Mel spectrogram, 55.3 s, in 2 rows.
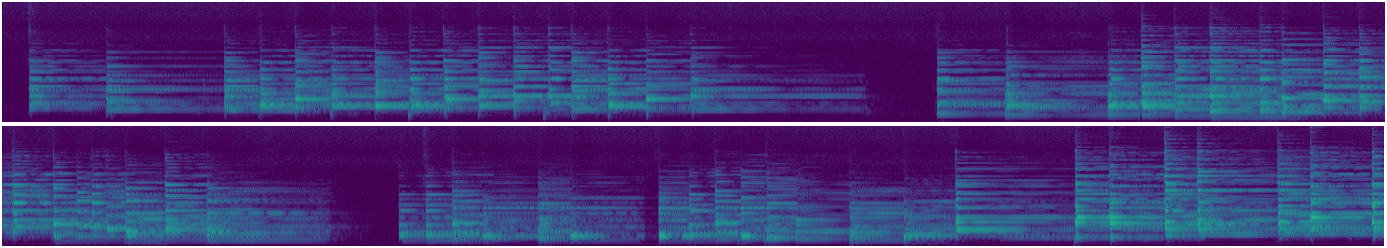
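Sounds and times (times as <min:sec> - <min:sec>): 
piano: 0:00.0 - 0:55.3.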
